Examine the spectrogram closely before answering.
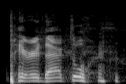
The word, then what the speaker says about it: pterodactyl: tea is definitely no but the p is silent pterodactyl oh man WYA we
